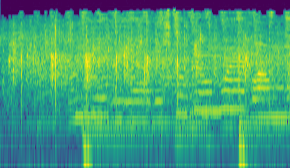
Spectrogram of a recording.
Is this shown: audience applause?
yes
